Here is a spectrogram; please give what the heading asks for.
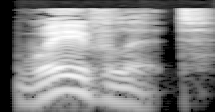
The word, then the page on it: wavelet: British English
